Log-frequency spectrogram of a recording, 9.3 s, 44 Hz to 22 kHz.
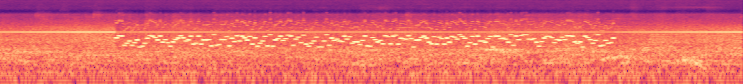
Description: Multi-tone FSK (Olivia or MFSK type), about 1000 Hz wide, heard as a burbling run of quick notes, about 31.25 baud, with radio static, a steady whistle near 2030 Hz and the noise of a crowd indoors.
